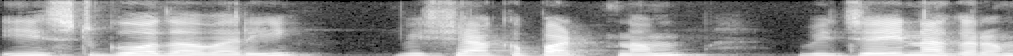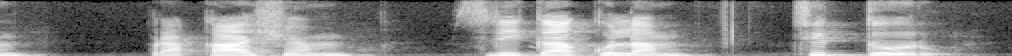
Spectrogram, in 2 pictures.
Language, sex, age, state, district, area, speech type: Telugu, female, 30-45, Andhra Pradesh, Kakinada, rural, spontaneous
